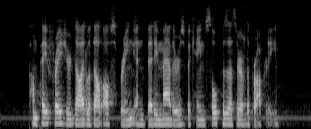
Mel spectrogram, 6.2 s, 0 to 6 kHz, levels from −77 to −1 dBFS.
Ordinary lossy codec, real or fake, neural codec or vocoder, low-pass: AAC, 48 kbps; real; none; 5.4 kHz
